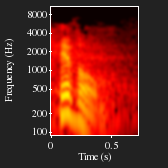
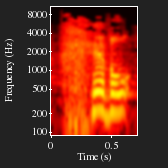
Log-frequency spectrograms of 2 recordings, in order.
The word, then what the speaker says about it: hevel: The H is guttural, and the B is pronounced as a V. So, one, two, three, hevel. And he pronounces in chapter 1, verse 2, that everything is a hevel of hevels.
